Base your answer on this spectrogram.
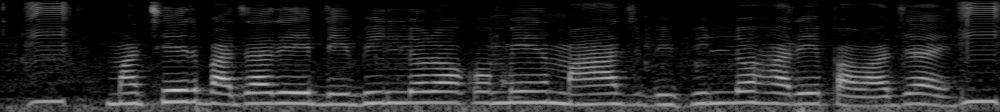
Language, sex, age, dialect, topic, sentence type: Bengali, female, 41-45, Jharkhandi, agriculture, statement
